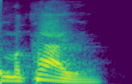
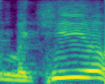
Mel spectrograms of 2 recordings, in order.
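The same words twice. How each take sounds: First: Micaiah with "kye" in the middle; Micaiah, middle syllable rhyming with "sky"; alternative pronunciation. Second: Makia with "kee" in the middle; Makia, middle syllable rhyming with "see"; pronunciation check. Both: Shown as a demonstration. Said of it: "saying her name wrong".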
